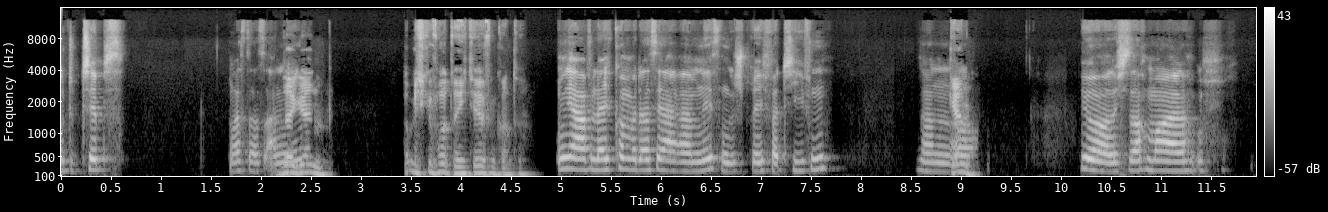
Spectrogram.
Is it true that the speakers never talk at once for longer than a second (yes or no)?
yes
